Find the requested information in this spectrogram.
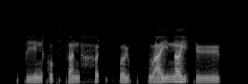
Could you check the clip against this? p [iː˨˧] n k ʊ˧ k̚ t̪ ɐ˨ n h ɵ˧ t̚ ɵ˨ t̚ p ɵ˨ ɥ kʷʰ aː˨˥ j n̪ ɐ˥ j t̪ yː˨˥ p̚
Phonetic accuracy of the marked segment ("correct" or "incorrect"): correct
